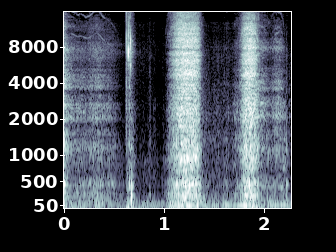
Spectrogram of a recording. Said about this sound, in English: The sound of sniffing. It's podcasting gold.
